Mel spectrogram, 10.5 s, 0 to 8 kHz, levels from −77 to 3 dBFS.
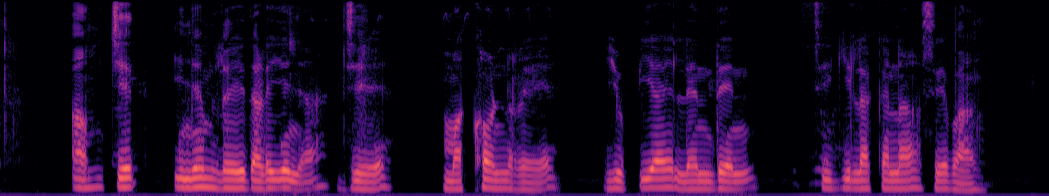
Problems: none marked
